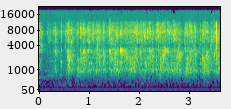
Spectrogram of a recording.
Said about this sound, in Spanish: Dar un aplauso a Cristo.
